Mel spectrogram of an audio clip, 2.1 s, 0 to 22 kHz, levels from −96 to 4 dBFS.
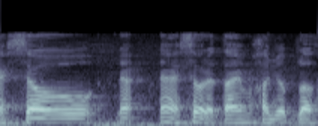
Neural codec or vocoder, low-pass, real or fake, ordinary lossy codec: none; 7.2 kHz; real; none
